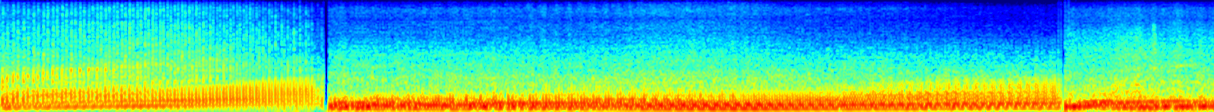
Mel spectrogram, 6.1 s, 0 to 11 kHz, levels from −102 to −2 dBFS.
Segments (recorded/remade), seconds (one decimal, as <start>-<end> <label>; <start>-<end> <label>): 0.0-1.8 recorded; 1.8-2.6 remade; 2.6-4.2 recorded; 4.2-5.3 remade; 5.3-6.1 recorded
